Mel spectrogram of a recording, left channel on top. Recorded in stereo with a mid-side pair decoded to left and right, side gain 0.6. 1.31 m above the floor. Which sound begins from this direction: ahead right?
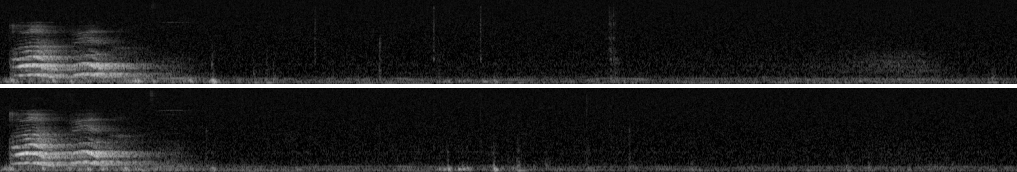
A child speaking, at 0.1 s.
